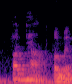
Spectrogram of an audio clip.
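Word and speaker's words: पद्भ्याम्: Padbhyam, okay. Padbhyam bhagavato jajne Shushusha dharma siddhaye Tasyam jata pura shudro Yadrutya tushyate hari। Padbhyam bhagavato jajne Shushusha dharma siddhaye Tasyam jata pura shudro Yadrutya tushyate hari। Padbhyam bhagavato jajne Shushusha dharma siddhaye Tasyam jata pura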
